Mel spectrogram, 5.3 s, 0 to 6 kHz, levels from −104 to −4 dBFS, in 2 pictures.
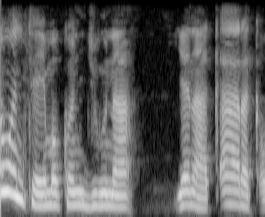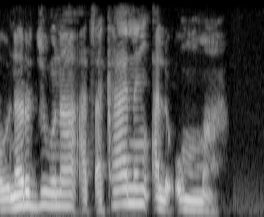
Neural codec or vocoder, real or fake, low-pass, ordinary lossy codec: none; real; 5.4 kHz; none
